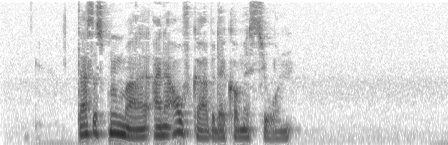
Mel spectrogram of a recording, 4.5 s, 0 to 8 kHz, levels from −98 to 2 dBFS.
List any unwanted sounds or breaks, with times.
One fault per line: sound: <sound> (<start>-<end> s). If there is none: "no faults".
no faults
